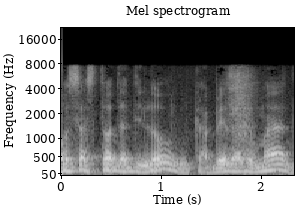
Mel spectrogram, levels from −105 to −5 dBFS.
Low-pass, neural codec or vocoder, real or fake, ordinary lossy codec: none; none; real; none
